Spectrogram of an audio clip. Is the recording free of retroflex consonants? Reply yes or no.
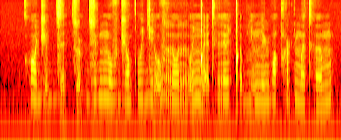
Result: no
